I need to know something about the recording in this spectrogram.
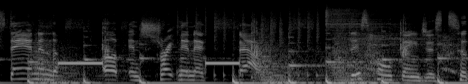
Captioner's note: beep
